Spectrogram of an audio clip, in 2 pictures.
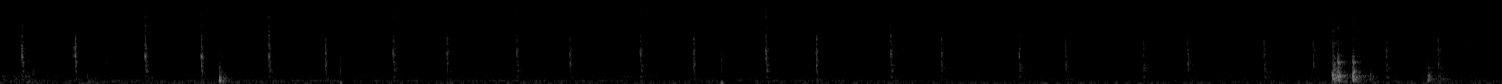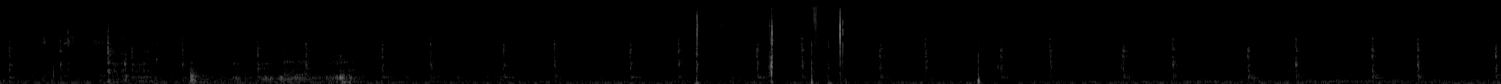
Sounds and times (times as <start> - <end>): Tick-tock: 0.0 - 30.0.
